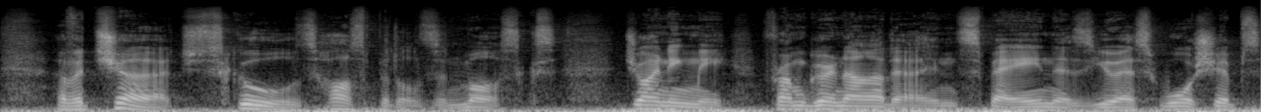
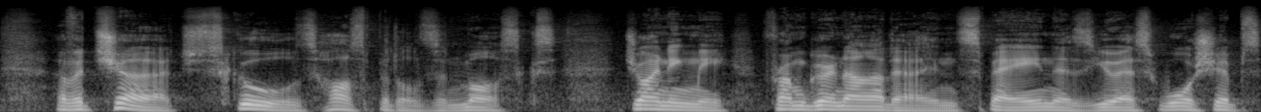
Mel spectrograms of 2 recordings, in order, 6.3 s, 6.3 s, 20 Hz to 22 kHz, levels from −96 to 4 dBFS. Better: second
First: low rumble; faint; throughout; 20 dB below the speech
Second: none

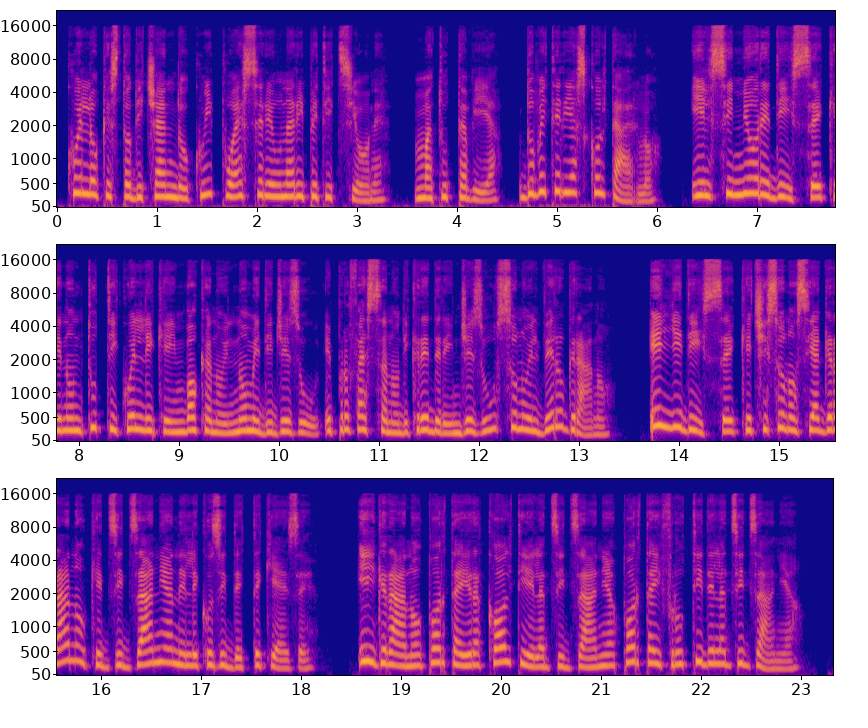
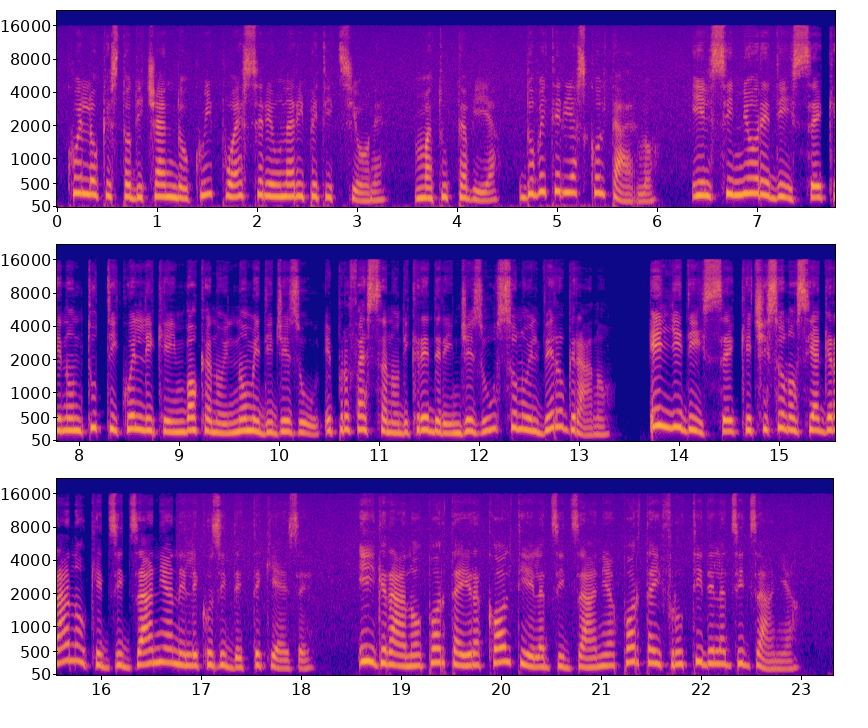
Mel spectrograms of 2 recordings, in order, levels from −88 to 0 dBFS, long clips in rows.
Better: first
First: none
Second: hiss; faint; until 7.5 s and from 17 s on; 20 dB below the speech

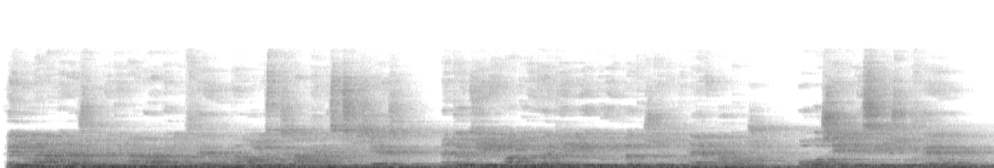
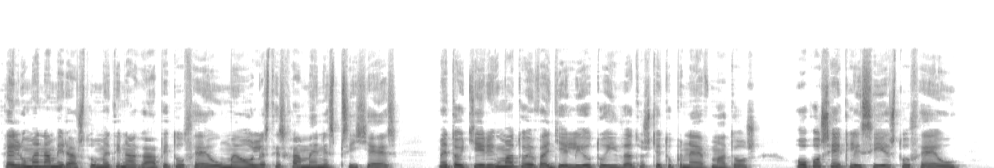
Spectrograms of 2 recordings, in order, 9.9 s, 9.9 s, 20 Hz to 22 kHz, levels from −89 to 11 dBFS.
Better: second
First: off-mic speech; far // room echo; strong; dies away in 3 s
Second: none

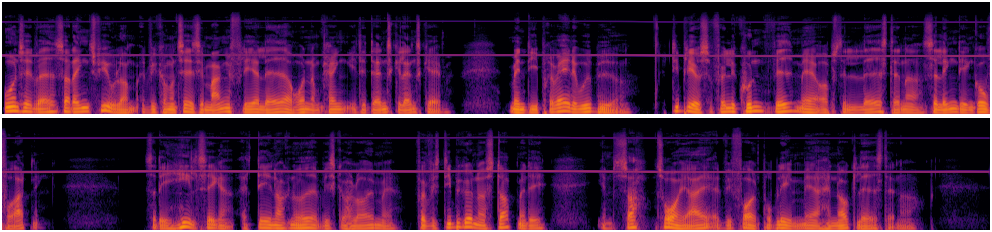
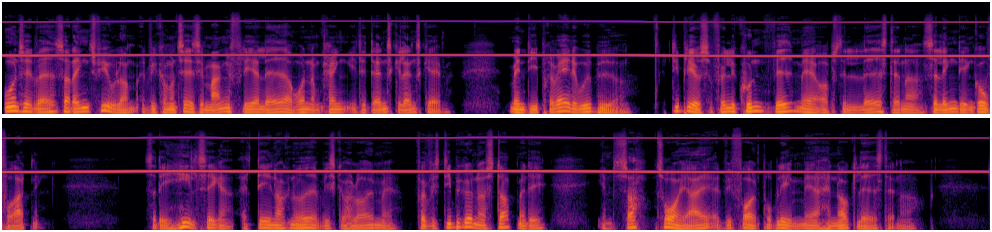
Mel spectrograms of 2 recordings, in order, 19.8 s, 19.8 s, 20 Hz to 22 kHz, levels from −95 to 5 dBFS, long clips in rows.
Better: first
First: high-pitched whine; faint; throughout; 3 kHz, 20 dB below the speech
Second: high-pitched whine; loud; throughout; 3 kHz, 6 dB below the speech

